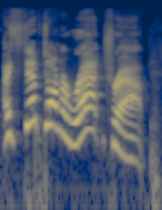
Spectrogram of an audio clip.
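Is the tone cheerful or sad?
cheerful. It is said cheerfully, like a fun story.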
